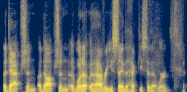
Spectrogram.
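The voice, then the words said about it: Southern American accent. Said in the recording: “Here's my southern accent coming out.”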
